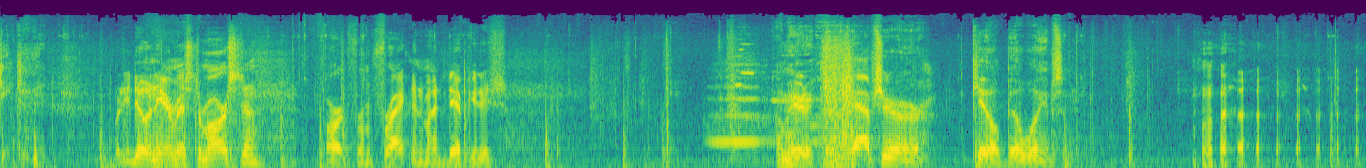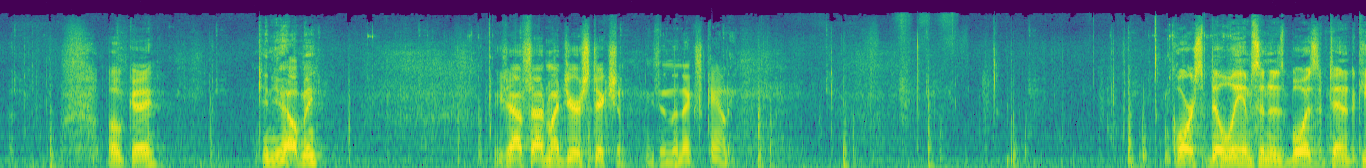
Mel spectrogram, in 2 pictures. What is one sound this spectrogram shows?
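An elderly man speaks gruffly and calmly.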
